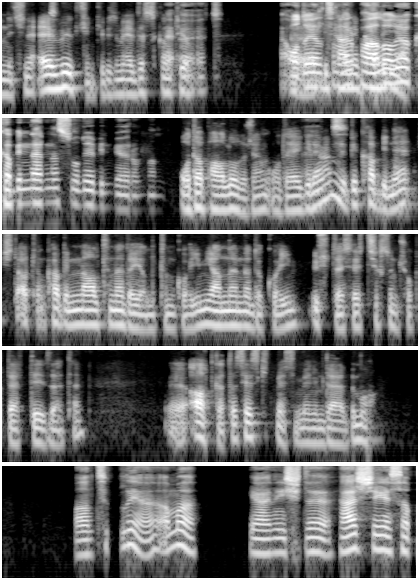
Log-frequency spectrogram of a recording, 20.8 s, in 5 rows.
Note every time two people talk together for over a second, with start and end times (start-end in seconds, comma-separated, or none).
2.9-4.3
